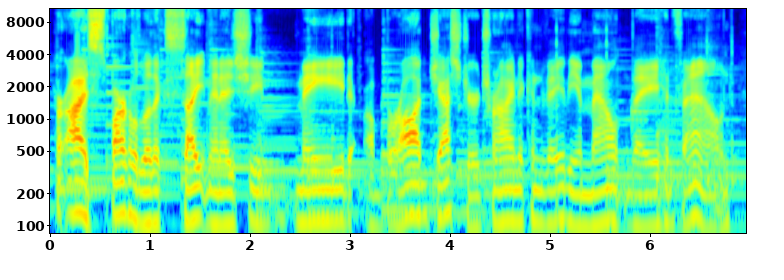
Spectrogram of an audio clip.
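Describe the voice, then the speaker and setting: A man's voice: lowish voice, level tone, a little slow, over music. A man streaming a game, reading its story aloud in a casual but theatrical storytelling manner. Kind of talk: casual read-aloud narration of a visual novel.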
